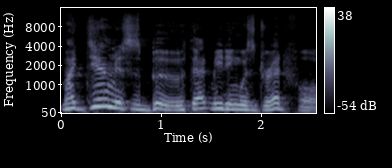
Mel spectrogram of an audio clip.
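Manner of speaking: put-on hoity-toity, haughty, snooty lady of the manor voice. Retelling what the lady of the manor said to her guest, in a mock haughty-toughty voice. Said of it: "Can you hear the haughty-toughty in the voice?".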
